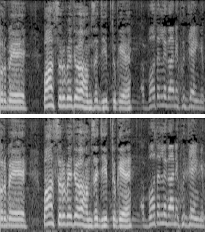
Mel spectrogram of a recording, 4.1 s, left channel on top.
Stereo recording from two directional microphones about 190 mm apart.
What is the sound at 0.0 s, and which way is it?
A man's voice, 20° left (ahead or behind).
